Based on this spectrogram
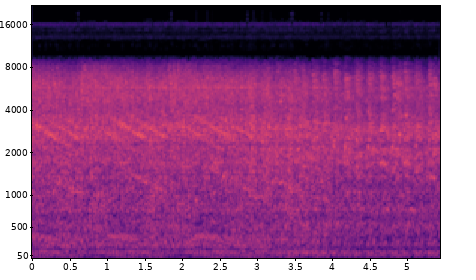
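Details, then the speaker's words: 1957 Harley-Davidson Panhead V-twin, first start after long storage with rebuilt Linkert carburetor: loud lumpy idle with sharp chuffing puffs each firing; exhaust leaking at both loose head flanges, smoking a little. "I know it is leaking at both of the flanges here for the exhaust. I need to go ahead and tighten those up."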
